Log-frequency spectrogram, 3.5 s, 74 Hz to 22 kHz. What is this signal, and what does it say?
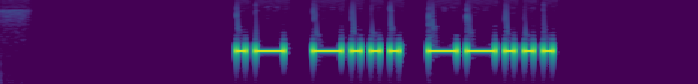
Morse code, heard as a keyed tone, about 25 wpm, 700 Hz. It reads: AB7
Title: USA Call Sign Prefixes - Repeated 2x - 25wpm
